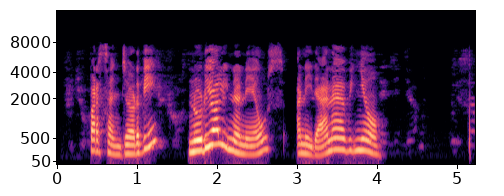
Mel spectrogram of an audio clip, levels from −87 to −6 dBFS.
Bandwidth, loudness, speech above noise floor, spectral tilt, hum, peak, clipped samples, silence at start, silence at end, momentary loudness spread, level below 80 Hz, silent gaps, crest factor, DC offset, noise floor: 8 kHz; -18 LUFS; 43 dB; -5.5 dB/octave; none; -2 dBFS; under 0.1%; 0.4 s; 1.2 s; 11 LU; -62 dBFS; none; 16 dB; under 0.1%; -61 dBFS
